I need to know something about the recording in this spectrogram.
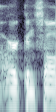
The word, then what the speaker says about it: Arkansas: looked at the rules up here in AR Arkansas see when I see AR Kansas I want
